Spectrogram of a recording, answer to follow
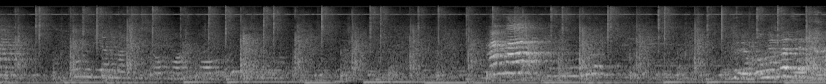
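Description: Background music with a steady bass line, over the even, rhythmic slap of two jump ropes hitting a tile floor as two people skip. A voice rises briefly about five seconds in.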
